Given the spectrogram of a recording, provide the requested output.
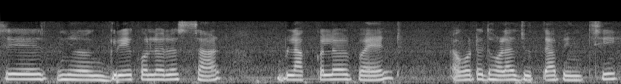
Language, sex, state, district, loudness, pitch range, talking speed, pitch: Odia, female, Odisha, Khordha, -14 LUFS, 210-235 Hz, 135 wpm, 220 Hz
